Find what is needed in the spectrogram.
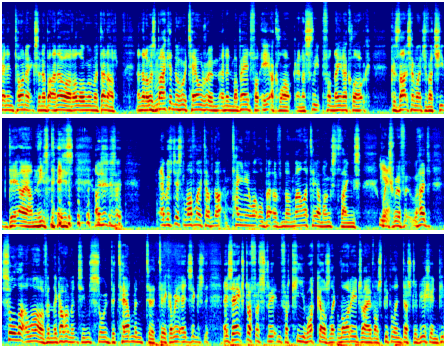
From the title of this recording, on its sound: Live from the New IVECO S-Way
